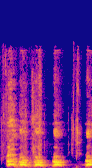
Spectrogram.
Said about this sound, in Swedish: Det är någonting som skäller. Det är inte min hund för den här gångens skull. Eh, eh, den där är inte min heller, men skitsamma. den kan väl få skälla?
